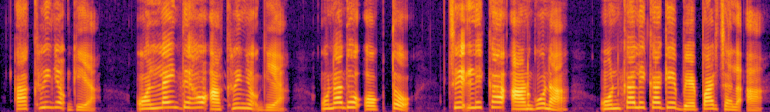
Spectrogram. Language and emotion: Santali, neutral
